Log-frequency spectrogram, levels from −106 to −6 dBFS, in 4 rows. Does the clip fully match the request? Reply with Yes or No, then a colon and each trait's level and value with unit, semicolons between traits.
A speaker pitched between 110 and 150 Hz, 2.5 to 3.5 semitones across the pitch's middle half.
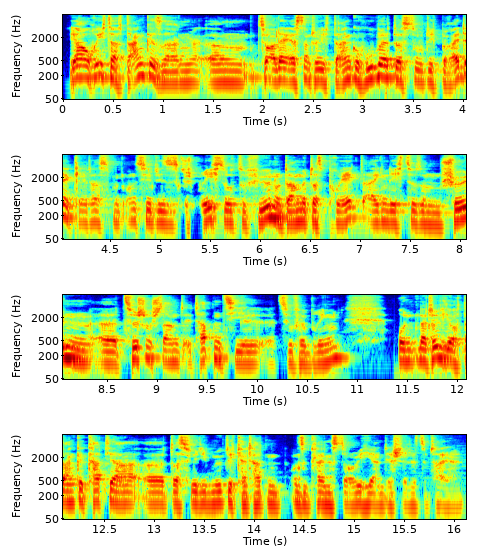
Yes: low, 135 Hz; average, 2.9 semitones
